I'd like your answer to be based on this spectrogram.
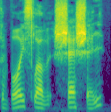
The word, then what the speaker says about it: Vojislav Šešelj: It's pronounced Vojislav Šešelj. – Vojislav Šešelj. – Yeah, it's not a sound you have in English, but okay.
